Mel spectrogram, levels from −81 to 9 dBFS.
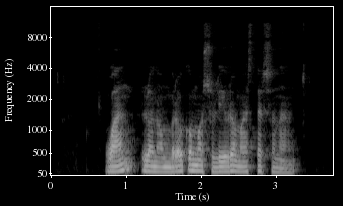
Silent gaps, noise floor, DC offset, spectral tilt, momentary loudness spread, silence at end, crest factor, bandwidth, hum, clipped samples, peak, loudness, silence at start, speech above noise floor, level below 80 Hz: none; -70 dBFS; under 0.1%; -8.5 dB/octave; 11 LU; 0.5 s; 18 dB; 11 kHz; none; under 0.1%; -6 dBFS; -24 LUFS; 0.75 s; 47 dB; -48 dBFS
